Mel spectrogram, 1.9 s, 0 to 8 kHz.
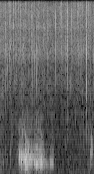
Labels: {"label": "biophony, growl", "recorder": "SoundTrap 600 or HydroMoth"}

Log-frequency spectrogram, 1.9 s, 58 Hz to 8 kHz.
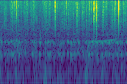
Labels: {"label": "anthrophony, mechanical", "recorder": "SoundTrap 300"}
{"label": "biophony", "recorder": "SoundTrap 300"}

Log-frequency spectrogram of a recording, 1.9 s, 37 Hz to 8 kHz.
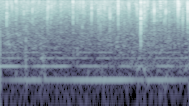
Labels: {"label": "biophony, midshipman", "recorder": "SoundTrap 500"}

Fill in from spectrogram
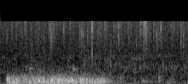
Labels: {"label": "biophony, growl", "recorder": "SoundTrap 500"}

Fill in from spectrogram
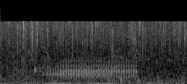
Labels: {"label": "biophony, croak", "recorder": "SoundTrap 500"}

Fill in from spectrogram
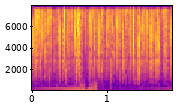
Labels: {"label": "biophony, cascading saw", "recorder": "SoundTrap 600 or HydroMoth"}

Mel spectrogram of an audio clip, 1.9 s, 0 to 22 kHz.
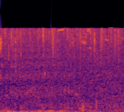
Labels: {"label": "biophony, dolphin", "recorder": "SoundTrap 500"}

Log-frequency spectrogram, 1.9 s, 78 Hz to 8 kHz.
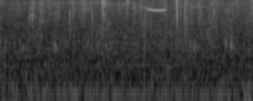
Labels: {"label": "biophony, dolphin", "recorder": "SoundTrap 500"}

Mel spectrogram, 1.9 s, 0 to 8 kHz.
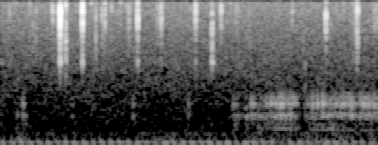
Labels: {"label": "biophony", "recorder": "SoundTrap 300"}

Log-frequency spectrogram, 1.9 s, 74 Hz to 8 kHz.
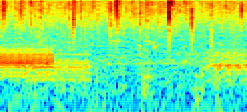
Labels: {"label": "biophony, croak", "recorder": "SoundTrap 500"}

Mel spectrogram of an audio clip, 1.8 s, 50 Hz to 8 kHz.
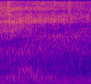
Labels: {"label": "anthrophony, boat engine", "recorder": "SoundTrap 300"}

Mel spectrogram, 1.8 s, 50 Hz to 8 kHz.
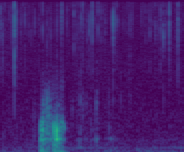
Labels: {"label": "biophony, low growl", "recorder": "SoundTrap 300"}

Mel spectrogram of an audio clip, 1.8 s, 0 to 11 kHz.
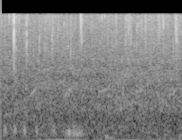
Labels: {"label": "biophony", "recorder": "SoundTrap 500"}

